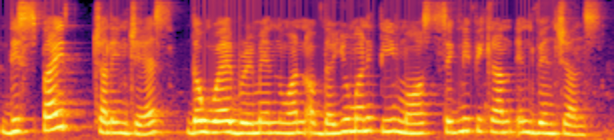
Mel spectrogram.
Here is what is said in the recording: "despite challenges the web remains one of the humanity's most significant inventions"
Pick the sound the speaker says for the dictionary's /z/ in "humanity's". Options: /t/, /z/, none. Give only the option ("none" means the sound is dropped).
none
